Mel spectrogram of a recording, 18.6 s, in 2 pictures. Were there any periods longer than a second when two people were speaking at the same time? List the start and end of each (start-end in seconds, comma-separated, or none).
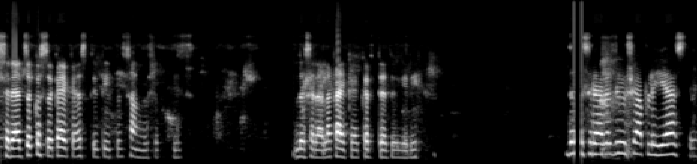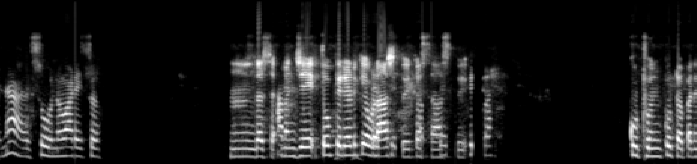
14.1-15.5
